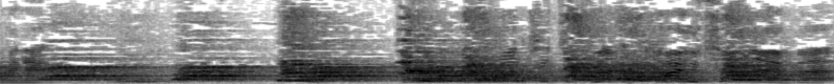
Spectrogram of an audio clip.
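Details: Holly, a female Podenco at the Valencia municipal dog pound in Spain, gives a run of harmonic, yelping barks and howl-like cries, about five bursts in four seconds, some sliding downward at their ends.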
